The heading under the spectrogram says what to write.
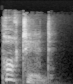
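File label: "potted", British English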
